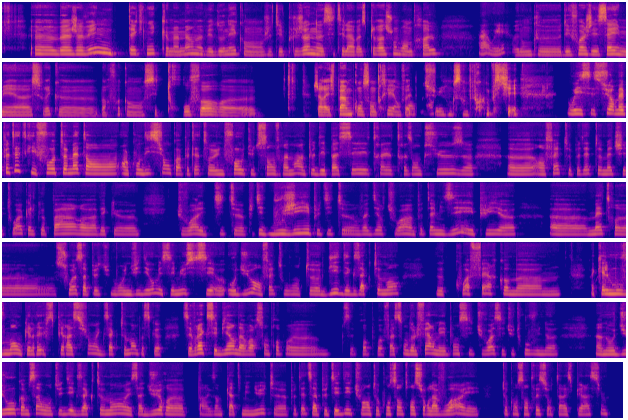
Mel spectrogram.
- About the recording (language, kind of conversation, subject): French, advice, Comment puis-je apprendre à accepter l’anxiété ou la tristesse sans chercher à les fuir ?
- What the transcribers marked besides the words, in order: other background noise; stressed: "trop"; tapping; laughing while speaking: "donc c'est un peu compliqué"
